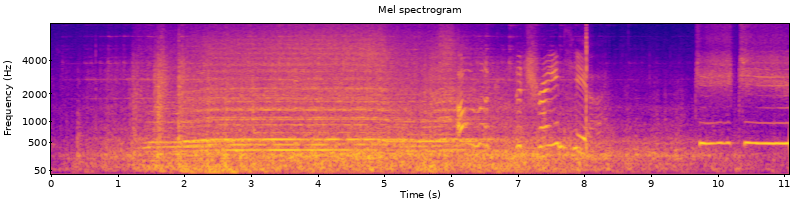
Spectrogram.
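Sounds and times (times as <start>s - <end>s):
train rumbling: 0.0s - 11.0s
train horn: 1.3s - 6.8s, 9.7s - 11.0s.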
